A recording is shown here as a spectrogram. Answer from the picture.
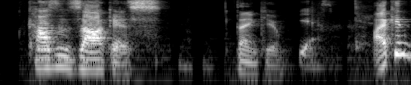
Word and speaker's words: Kazantzakis: Uh But Kazantzakis couldn't could never. Uh I've mispronounced that. Kazan- Kazantzakis.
